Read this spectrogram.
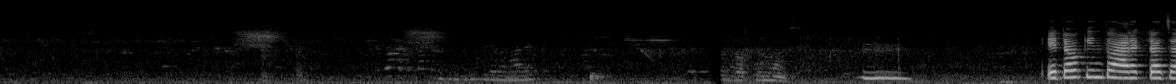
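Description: Leaves rustle as a hand pushes through a plant.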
